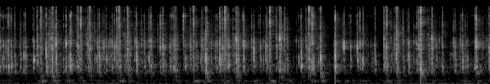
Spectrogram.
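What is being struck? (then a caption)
Mechanical keyboard with plastic keycaps. Fast typing at about 98 words per minute with fingertips and long nails on a mechanical keyboard with white plastic keycaps on a black base. The result is a rapid, steady stream of crisp, bright clicks and clacks with very short decay and almost no low end.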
